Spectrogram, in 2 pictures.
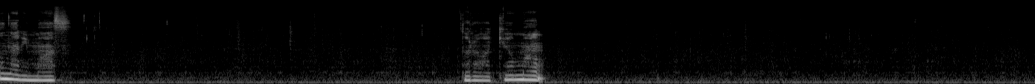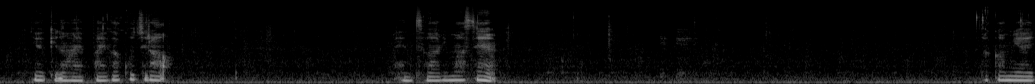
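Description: A young woman calls out briefly and clearly, close by.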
